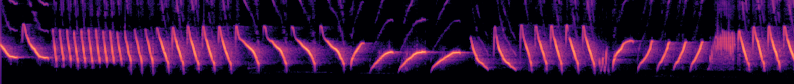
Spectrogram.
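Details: Canary used as a singing prompt: varied phrases of fast trills and down-slurred whistles, with a brief run of low rising notes in the middle and a buzzy trill near the end.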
